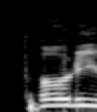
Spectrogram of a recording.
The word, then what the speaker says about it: Purdy: Well, that Purdy rhymes with turdy.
